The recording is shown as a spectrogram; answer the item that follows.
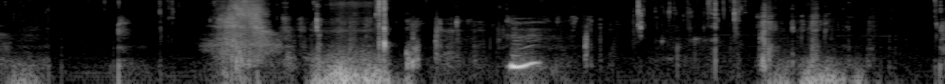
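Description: Someone biting and chewing food, with a few crunchy bites and chewing sounds between pauses and bits of quiet speech, close up.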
